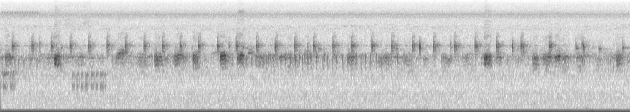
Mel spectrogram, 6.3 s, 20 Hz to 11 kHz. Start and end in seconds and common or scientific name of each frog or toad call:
0.0	1.5	Burmeister's tree frog
0.0	6.3	Bischoff's tree frog
0.0	6.3	Cochran's lime tree frog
